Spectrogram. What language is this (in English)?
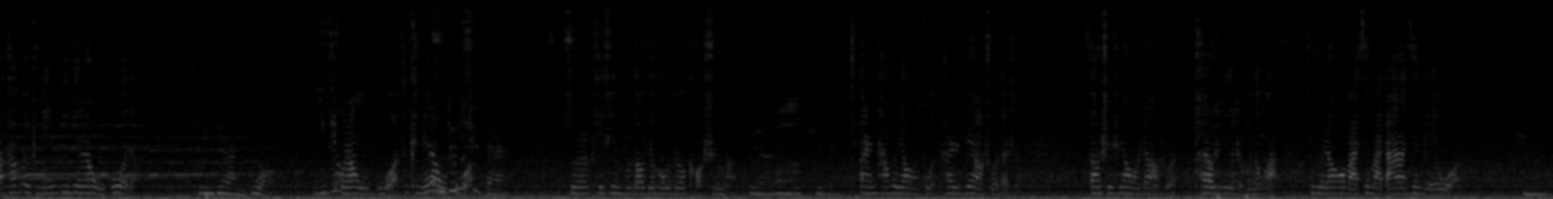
Chinese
